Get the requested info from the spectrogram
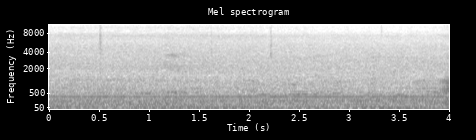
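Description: BMW F33 428i running at idle: a steady hum with a faint, even whine held at one pitch.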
